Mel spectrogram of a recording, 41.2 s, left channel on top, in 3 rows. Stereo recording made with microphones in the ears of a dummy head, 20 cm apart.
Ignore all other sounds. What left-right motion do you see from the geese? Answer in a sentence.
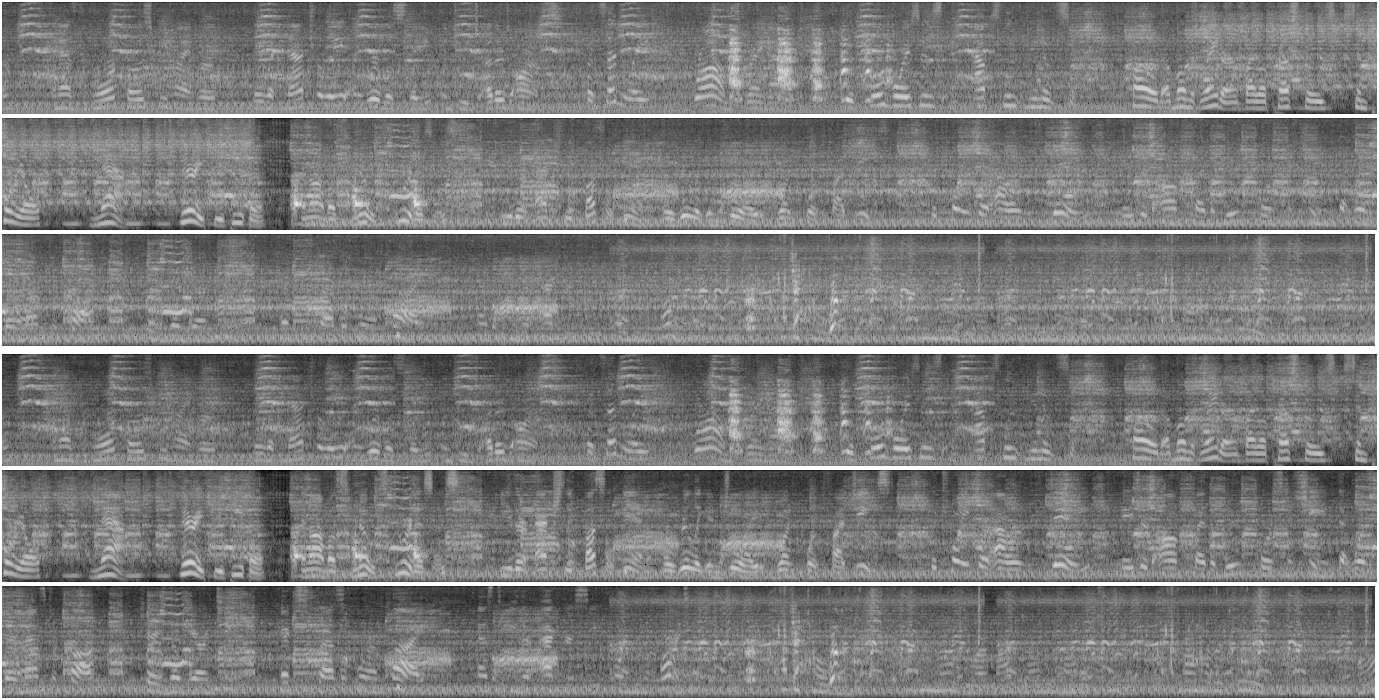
In this clip you hear the geese stay put.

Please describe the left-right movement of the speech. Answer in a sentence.
In this clip you hear the speech move to the right.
